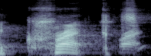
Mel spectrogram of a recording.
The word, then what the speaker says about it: cracked: I cracked up. So it's the t sound when it's ed.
